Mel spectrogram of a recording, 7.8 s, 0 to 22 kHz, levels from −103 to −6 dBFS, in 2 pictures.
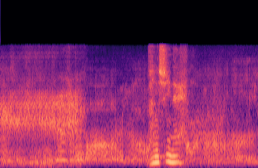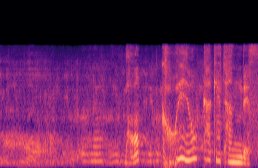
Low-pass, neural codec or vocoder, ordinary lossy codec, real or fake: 7.2 kHz; codec, 16 kHz, 2 kbps, X-Codec, HuBERT features, trained on LibriSpeech; none; fake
